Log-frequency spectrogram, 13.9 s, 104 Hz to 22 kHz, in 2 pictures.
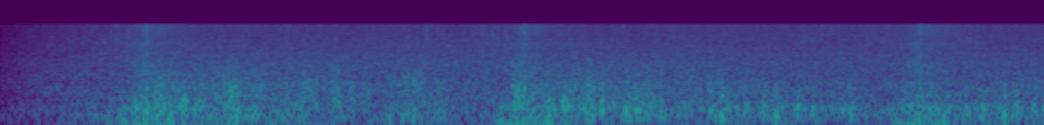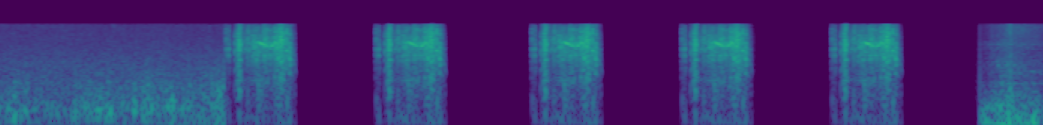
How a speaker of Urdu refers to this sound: پشاور میں طوفانی بارش، 15 افراد جاں بحق، 71 زخمی.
